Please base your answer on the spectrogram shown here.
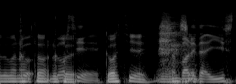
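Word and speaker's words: Gotye: Goit? How's that how you say it? That music video? You know the one I'm talking about? Gautier.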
